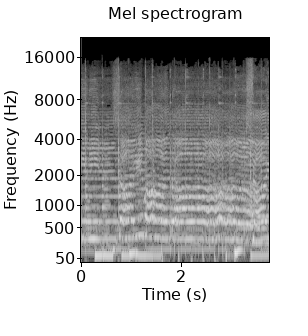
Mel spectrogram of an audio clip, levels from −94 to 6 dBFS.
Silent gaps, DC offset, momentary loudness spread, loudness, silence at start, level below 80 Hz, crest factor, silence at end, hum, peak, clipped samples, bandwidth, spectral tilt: none; under 0.1%; 1 LU; -11 LUFS; 0 s; -24 dBFS; 10 dB; 0 s; none; 0 dBFS; under 0.1%; 16 kHz; -4.5 dB/octave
